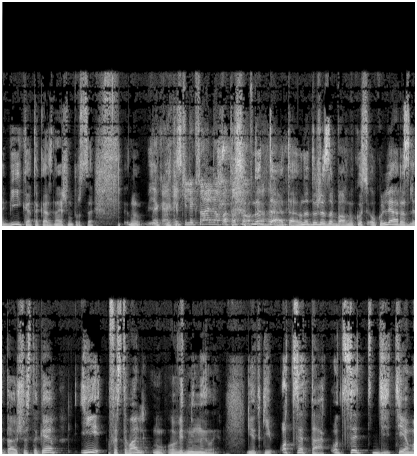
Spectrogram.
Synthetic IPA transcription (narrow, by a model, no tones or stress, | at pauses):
ɐbʲijkət̪ɐkajznajɪʂnupɾost̪ənujakjaktʲɪlʲɪkt̪ʊalʲnəfɐt̪ɐsonuad̪aʊnad̪oʐɛzɐbavnəkusʲokʊlʲaɾəzʲlʲɪt̪ajʊt̪t͡ɕʲɕʲɵsʲt̪ɐkɛifɨsʲt̪ʲɪvalʲnuvʲɪd̪mʲɪnɨlˠɨ̰jet̪ɐ̥kʲijot̪sɛt̪ak̚ot̪sɛdʲtʲemɐ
